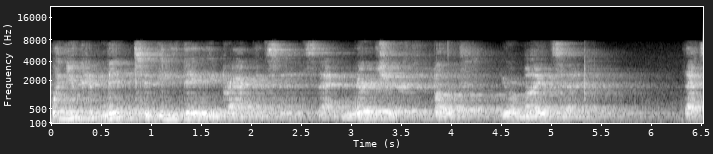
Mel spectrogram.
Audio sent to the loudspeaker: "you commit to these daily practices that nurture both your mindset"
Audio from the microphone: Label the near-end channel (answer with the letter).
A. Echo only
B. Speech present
A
